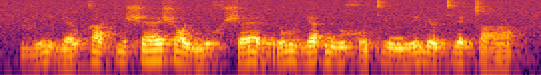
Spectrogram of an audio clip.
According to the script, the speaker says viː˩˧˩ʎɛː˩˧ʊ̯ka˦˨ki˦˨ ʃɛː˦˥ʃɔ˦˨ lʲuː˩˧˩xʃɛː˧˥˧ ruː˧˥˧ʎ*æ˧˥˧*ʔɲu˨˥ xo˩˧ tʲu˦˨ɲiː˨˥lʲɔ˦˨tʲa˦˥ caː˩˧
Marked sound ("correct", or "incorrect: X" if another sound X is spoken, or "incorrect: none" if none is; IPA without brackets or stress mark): incorrect: æ˦˥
